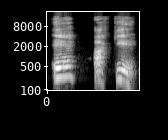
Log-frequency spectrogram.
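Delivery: arque drawn out, syllable by syllable; reading it out slowly. Shown as a demonstration. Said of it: "Então".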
